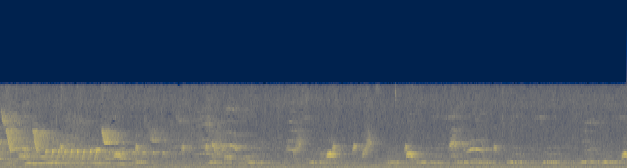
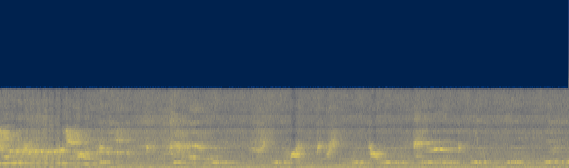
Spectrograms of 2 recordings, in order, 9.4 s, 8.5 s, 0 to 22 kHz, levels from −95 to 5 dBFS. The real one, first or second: first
